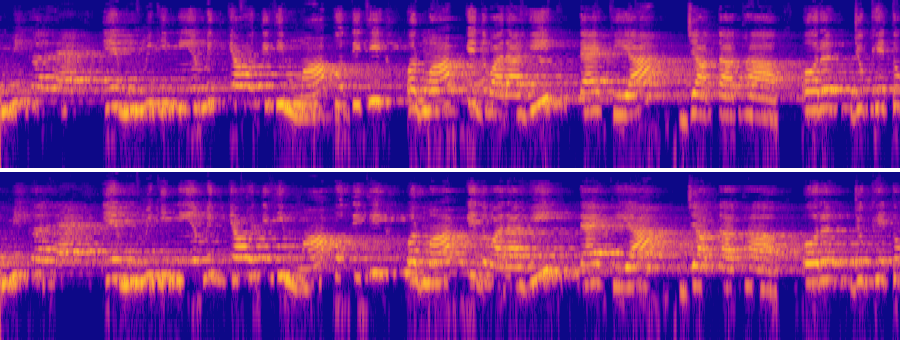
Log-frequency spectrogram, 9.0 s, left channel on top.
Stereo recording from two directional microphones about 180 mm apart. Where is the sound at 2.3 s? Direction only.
25° left (ahead or behind).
